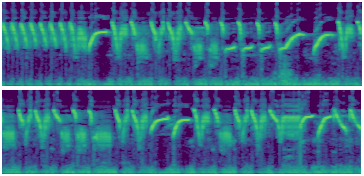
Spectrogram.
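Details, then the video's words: Canary in an Indonesian masteran tutor recording, cengkok mewah style with jerih high piercing voice: rapid high trills, buzzy rising whistles and quick descending sweeps in a long unbroken run, over a steady faint low hum. "Masteran kenary cengkok mewah suara jerih"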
